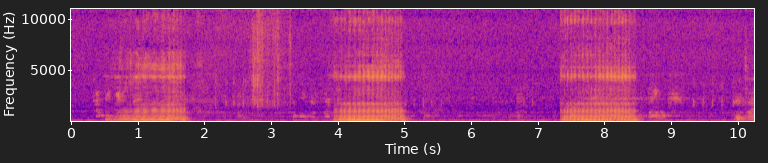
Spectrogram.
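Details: A French Bulldog snores loudly in deep, rasping rumbles, one long breath every three to four seconds, while sleeping.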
